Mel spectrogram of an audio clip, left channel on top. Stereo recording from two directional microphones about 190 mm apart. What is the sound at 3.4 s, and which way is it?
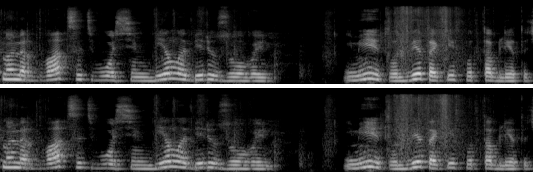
Speech, 35° left (ahead or behind).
